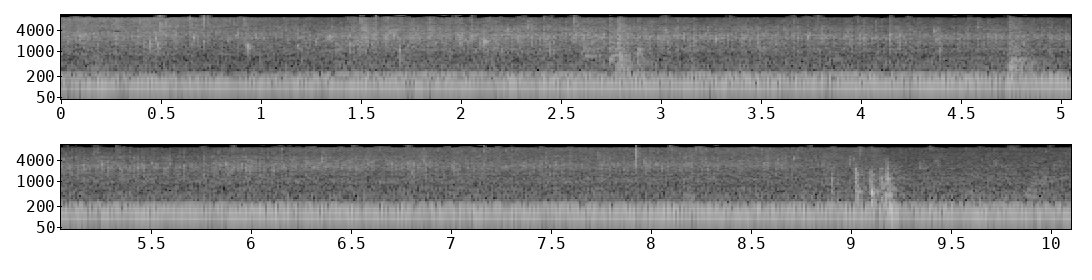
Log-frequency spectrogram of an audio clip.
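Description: Pan-fried buns sizzling in oil in a large flat iron pan, a steady frying hiss over a constant low hum. A few short knocks, the loudest about nine seconds in.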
